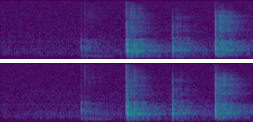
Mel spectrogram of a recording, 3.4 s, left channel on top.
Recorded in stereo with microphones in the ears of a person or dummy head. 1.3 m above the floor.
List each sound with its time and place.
1.1 s footsteps: 15° right (ahead or behind), 5 m; by 3.0 s 5° right (ahead or behind), 5 m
